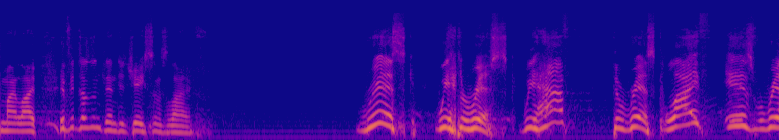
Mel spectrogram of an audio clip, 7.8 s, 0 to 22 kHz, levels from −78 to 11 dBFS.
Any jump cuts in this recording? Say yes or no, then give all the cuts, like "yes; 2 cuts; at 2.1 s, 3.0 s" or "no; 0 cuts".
yes; 3 cuts; at 1.0 s, 4.5 s, 5.1 s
